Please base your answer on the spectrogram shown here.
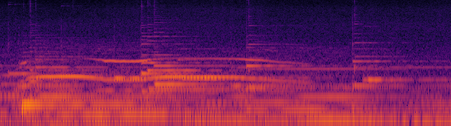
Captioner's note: distant wolf howl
